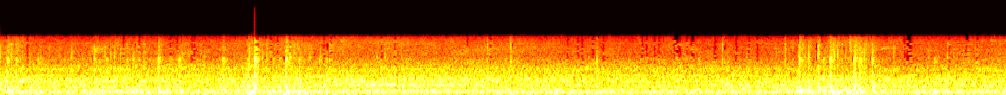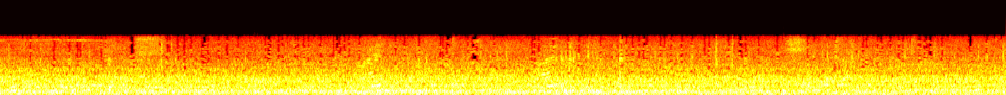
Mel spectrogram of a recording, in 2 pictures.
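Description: A vehicle's engine rumbles steadily as it drives along a highway.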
